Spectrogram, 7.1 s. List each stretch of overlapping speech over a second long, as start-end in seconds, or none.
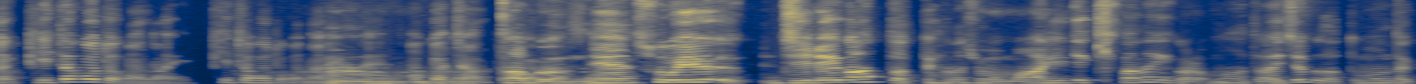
1.5-3.0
